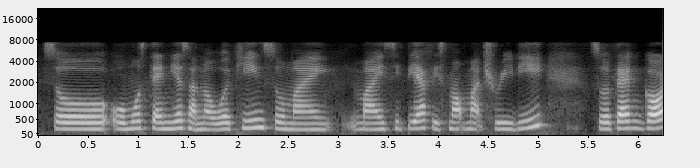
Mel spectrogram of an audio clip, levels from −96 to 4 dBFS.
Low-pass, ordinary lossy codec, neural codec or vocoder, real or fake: 7.2 kHz; AAC, 48 kbps; codec, 24 kHz, 0.9 kbps, WavTokenizer, large speech release; fake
